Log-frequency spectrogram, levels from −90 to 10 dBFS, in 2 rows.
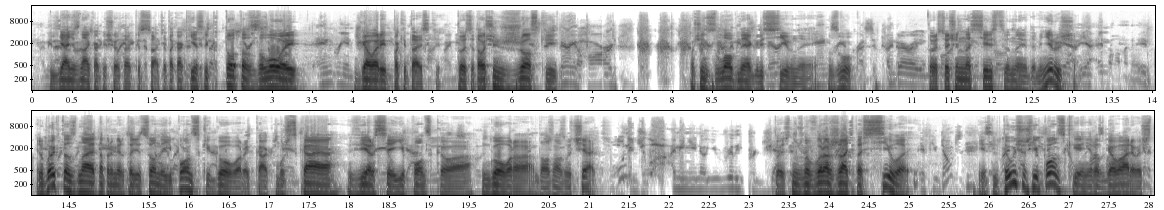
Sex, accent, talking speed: male, native, 120 wpm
